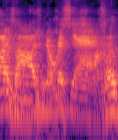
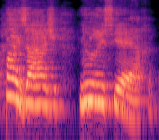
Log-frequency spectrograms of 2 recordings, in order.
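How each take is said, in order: First: It is said in an even scarier way. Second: It is said in a pleasant, pretty way. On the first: "Questo fa più paura invece" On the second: "Era più bello così"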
